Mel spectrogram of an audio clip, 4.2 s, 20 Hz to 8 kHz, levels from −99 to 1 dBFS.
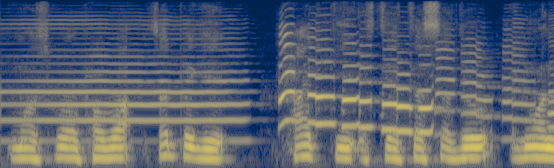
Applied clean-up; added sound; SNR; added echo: none; Wind instrument, woodwind instrument; 4 dB; none.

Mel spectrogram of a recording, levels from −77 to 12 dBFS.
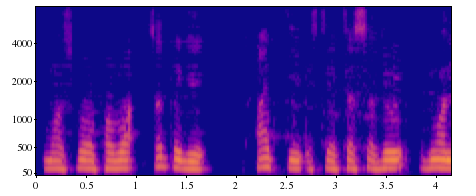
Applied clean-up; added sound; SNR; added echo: neural mask model DeepFilterNet 3.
